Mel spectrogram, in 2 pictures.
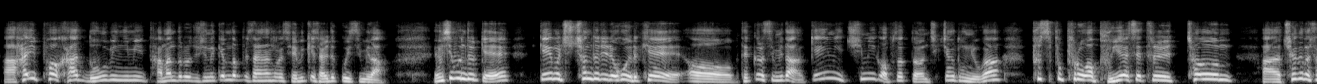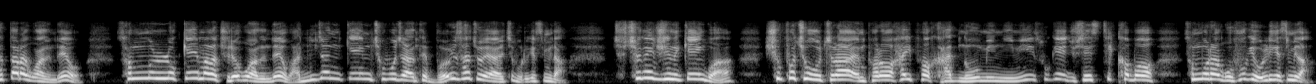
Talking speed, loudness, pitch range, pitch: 405 characters per minute, -12 LUFS, 170-245 Hz, 205 Hz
